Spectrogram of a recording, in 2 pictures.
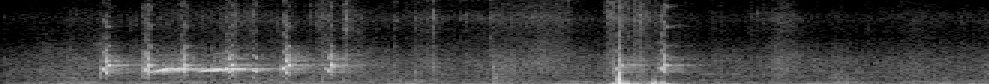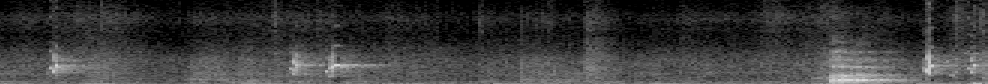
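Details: Sooty-headed bulbul in intense lure song mixed with green leafbird fill-in phrases, used to provoke rival bulbuls: a quick run of bright chirped notes, then scattered short chirps, with two loud sharp clicks.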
